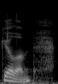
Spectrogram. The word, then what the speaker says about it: Gilliam: T Gilliam Gilliam it's spelled Gilliam but it's pronounced Gilliam and he is a security adviser an expert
